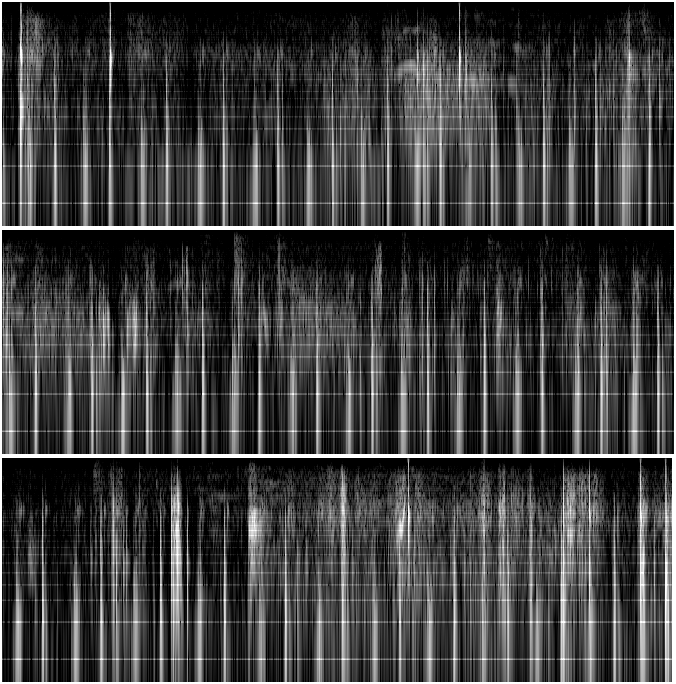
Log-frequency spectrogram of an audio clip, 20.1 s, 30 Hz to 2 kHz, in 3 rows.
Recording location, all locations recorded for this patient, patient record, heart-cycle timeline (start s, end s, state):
pulmonary valve (PV)
aortic valve (AV)+pulmonary valve (PV)+tricuspid valve (TV)+mitral valve (MV)
#Age: Child
#Sex: Female
#Height: 123.0 cm
#Weight: 25.3 kg
#Pregnancy status: False
#Murmur: Absent
#Murmur locations: nan
#Most audible location: nan
#Systolic murmur timing: nan
#Systolic murmur shape: nan
#Systolic murmur grading: nan
#Systolic murmur pitch: nan
#Systolic murmur quality: nan
#Diastolic murmur timing: nan
#Diastolic murmur shape: nan
#Diastolic murmur grading: nan
#Diastolic murmur pitch: nan
#Diastolic murmur quality: nan
#Outcome: Normal
#Campaign: 2014 screening campaign
0.00	0.20	diastole
0.20	0.34	S1
0.34	0.50	systole
0.50	0.60	S2
0.60	0.80	diastole
0.80	0.90	S1
0.90	1.04	systole
1.04	1.14	S2
1.14	1.36	diastole
1.36	1.48	S1
1.48	1.62	systole
1.62	1.70	S2
1.70	1.94	diastole
1.94	2.06	S1
2.06	2.18	systole
2.18	2.28	S2
2.28	2.50	diastole
2.50	2.60	S1
2.60	2.74	systole
2.74	2.84	S2
2.84	3.04	diastole
3.04	3.14	S1
3.14	3.28	systole
3.28	3.38	S2
3.38	3.58	diastole
3.58	3.68	S1
3.68	3.82	systole
3.82	3.90	S2
3.90	4.12	diastole
4.12	4.26	S1
4.26	4.36	systole
4.36	4.44	S2
4.44	4.62	diastole
4.62	4.74	S1
4.74	4.88	systole
4.88	4.98	S2
4.98	5.14	diastole
5.14	5.26	S1
5.26	5.40	systole
5.40	5.48	S2
5.48	5.66	diastole
5.66	5.76	S1
5.76	5.92	systole
5.92	6.00	S2
6.00	6.18	diastole
6.18	6.32	S1
6.32	6.44	systole
6.44	6.52	S2
6.52	6.76	diastole
6.76	6.88	S1
6.88	7.02	systole
7.02	7.12	S2
7.12	7.36	diastole
7.36	7.46	S1
7.46	7.60	systole
7.60	7.70	S2
7.70	7.90	diastole
7.90	8.02	S1
8.02	8.14	systole
8.14	8.24	S2
8.24	8.44	diastole
8.44	8.54	S1
8.54	8.70	systole
8.70	8.78	S2
8.78	9.00	diastole
9.00	9.12	S1
9.12	9.26	systole
9.26	9.36	S2
9.36	9.60	diastole
9.60	9.70	S1
9.70	9.84	systole
9.84	9.94	S2
9.94	10.16	diastole
10.16	10.26	S1
10.26	10.40	systole
10.40	10.50	S2
10.50	10.70	diastole
10.70	10.80	S1
10.80	10.94	systole
10.94	11.04	S2
11.04	11.26	diastole
11.26	11.36	S1
11.36	11.52	systole
11.52	11.60	S2
11.60	11.84	diastole
11.84	11.94	S1
11.94	12.10	systole
12.10	12.18	S2
12.18	12.44	diastole
12.44	12.54	S1
12.54	12.68	systole
12.68	12.80	S2
12.80	13.00	diastole
13.00	13.12	S1
13.12	13.26	systole
13.26	13.36	S2
13.36	13.56	diastole
13.56	13.68	S1
13.68	13.82	systole
13.82	13.92	S2
13.92	14.14	diastole
14.14	14.24	S1
14.24	14.40	systole
14.40	14.50	S2
14.50	14.74	diastole
14.74	14.84	S1
14.84	15.02	systole
15.02	15.08	S2
15.08	15.38	diastole
15.38	15.48	S1
15.48	15.64	systole
15.64	15.72	S2
15.72	15.96	diastole
15.96	16.08	S1
16.08	16.24	systole
16.24	16.34	S2
16.34	16.58	diastole
16.58	16.68	S1
16.68	16.82	systole
16.82	16.94	S2
16.94	17.14	diastole
17.14	17.24	S1
17.24	17.38	systole
17.38	17.48	S2
17.48	17.68	diastole
17.68	17.78	S1
17.78	17.94	systole
17.94	18.02	S2
18.02	18.22	diastole
18.22	18.34	S1
18.34	18.44	systole
18.44	18.54	S2
18.54	18.72	diastole
18.72	18.86	S1
18.86	19.02	systole
19.02	19.12	S2
19.12	19.28	diastole
19.28	19.38	S1
19.38	19.54	systole
19.54	19.62	S2
19.62	19.80	diastole
19.80	19.92	S1
19.92	20.06	systole
20.06	20.14	S2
